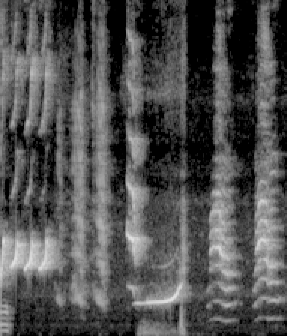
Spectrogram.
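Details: Indian ringneck parakeet talking: a run of buzzy, harmonic word-like syllables, a long clear rising whistle, then two nasal meow-like calls.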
